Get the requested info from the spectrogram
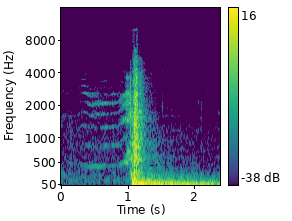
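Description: A short pitched sound rising slightly in pitch for about half a second, cut off about a second in by a sudden loud hit followed by a deep booming bass that carries on.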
